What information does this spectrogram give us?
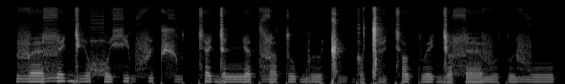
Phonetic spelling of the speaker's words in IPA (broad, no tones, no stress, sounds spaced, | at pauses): v ɛ ɮ e ɟ i χʷ ʌ ç j ṳ f i t ʃ ṳ t cʰ ɛ ɟ a ɲ ɛ t ɮ ʌ t u b ɯ ǁ ṳ ɡ ʌ ǀ ɛ̤ cʰ ʌ tʷ e ɟ ʌ ɬ ɛ v ɯ tʷ i v u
